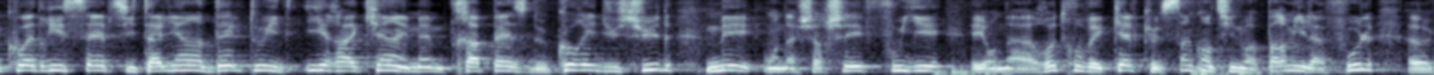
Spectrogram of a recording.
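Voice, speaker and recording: Playful male TV columnist, soft mellow voice. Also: sits high. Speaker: TV magazine columnist. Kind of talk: lively prepared studio chronicle with banter.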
